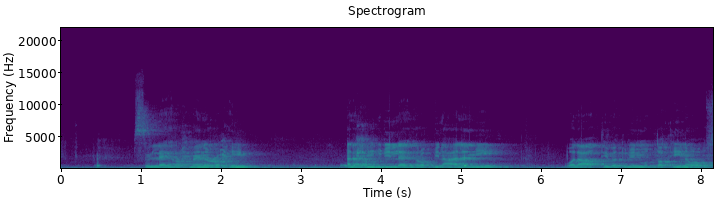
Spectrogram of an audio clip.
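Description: A man speaks calmly and formally into a microphone in a large echoing hall.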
